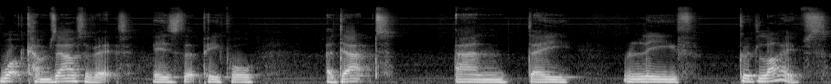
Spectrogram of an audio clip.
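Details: Adult man describing his own aphasia, including being unable to write words such as "elephant" and struggling through each word while writing; aphasia.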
